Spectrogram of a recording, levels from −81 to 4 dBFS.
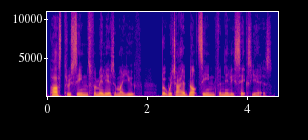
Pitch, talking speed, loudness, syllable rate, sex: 90 Hz, 235 wpm, -26 LUFS, 5.8 syllables/s, male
